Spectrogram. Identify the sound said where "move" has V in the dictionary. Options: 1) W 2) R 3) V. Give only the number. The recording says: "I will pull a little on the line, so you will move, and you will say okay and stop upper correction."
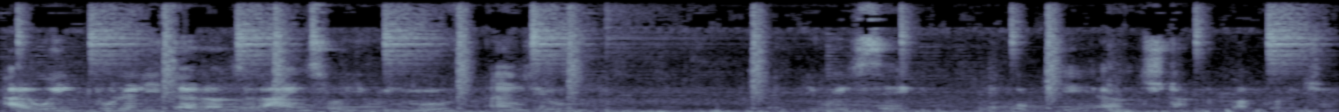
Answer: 3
